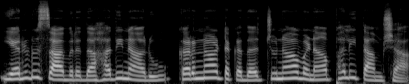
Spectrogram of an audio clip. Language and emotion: Kannada, neutral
